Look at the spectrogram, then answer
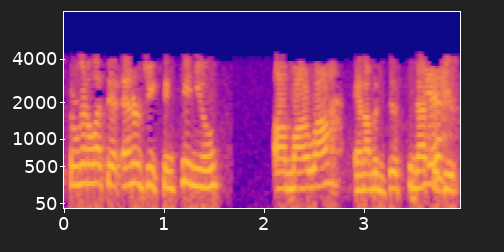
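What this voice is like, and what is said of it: Out of breath, breathless speech. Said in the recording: “because I'm out of breath ... I'm out of breath”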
